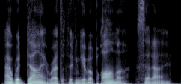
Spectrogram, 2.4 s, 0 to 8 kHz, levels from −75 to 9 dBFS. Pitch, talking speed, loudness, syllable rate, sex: 90 Hz, 250 wpm, -18 LUFS, 5.6 syllables/s, male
